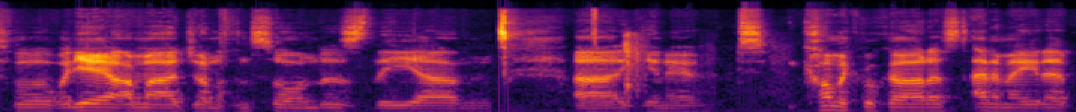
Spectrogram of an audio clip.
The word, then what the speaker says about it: Saunders: First off, we have Jonathan Saunders. I hope I pronounced that correctly. Yes, no, that's correct. As long as you don't pronounce it as Sanders, we're all good.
